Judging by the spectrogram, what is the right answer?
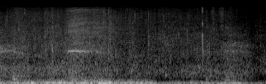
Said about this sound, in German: Auf die Plätze, fertig, los. Er springt ins Wasser. Was war das denn für ein Körper? Mit den Füßen vorweg. Er schwimmt die erste Bahn.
